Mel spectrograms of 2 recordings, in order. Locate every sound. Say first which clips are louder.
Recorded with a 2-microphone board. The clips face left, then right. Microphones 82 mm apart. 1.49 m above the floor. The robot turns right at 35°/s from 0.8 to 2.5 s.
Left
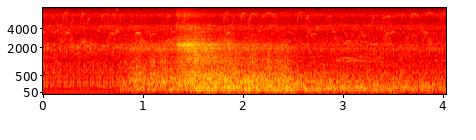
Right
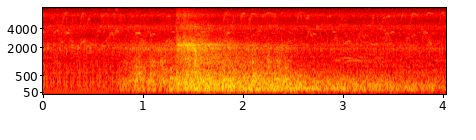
1.3 s an explosion: right 2 dB; 120° right, 7.5 m; by 4.0 s 80° right, 7.5 m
